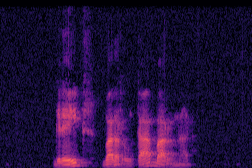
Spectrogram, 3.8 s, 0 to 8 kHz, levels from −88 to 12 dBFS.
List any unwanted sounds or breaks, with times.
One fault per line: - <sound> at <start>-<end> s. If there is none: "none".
none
